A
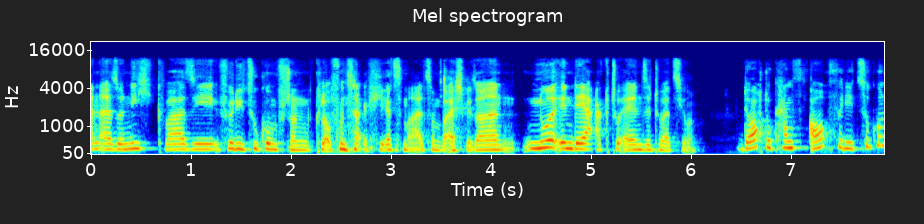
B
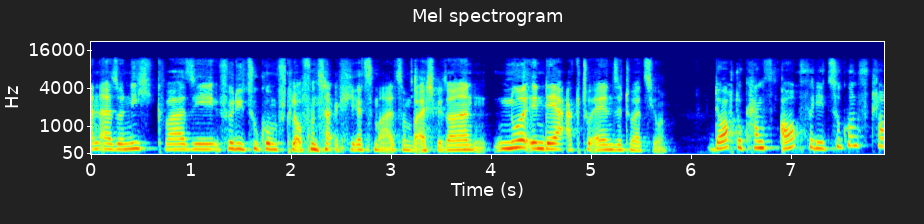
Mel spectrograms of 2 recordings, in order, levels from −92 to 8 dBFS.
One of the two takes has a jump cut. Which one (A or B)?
B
